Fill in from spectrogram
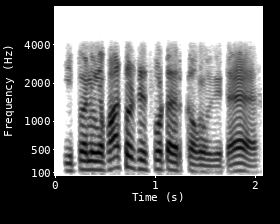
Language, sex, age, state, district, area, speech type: Tamil, male, 30-45, Tamil Nadu, Tiruchirappalli, rural, conversation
